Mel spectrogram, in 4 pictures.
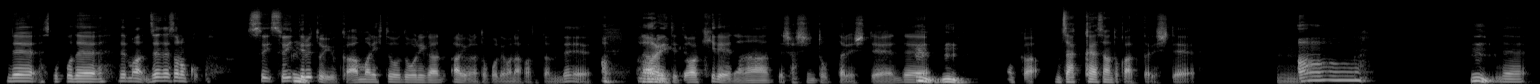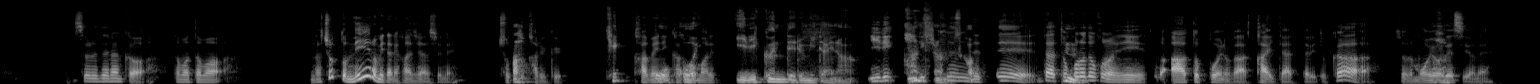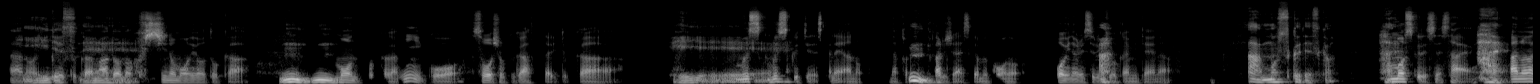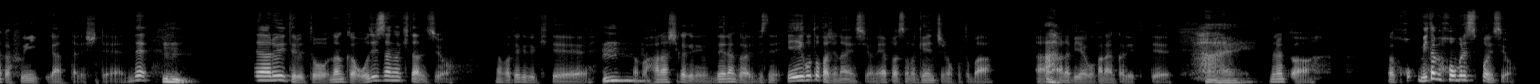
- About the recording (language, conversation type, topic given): Japanese, podcast, 海外で出会った人の中で、いちばん印象に残っているのは誰ですか？
- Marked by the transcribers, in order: other noise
